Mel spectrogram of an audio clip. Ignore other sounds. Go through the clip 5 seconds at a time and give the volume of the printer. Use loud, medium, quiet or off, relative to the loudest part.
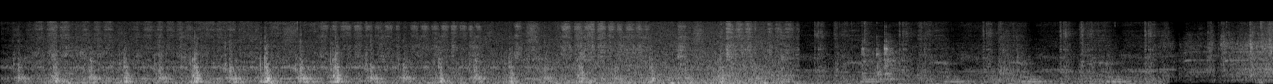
loud, medium, medium.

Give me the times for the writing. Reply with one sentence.
You can hear the writing from 0.0 to 8.0 s.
